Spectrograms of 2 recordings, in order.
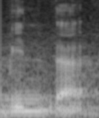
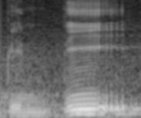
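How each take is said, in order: First: The word ends with an a vowel. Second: The word ends with an i vowel. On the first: "dibaca lagi binta" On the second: "dibaca lagi binti"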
